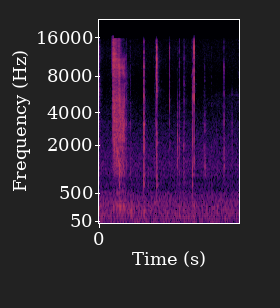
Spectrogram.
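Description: Handling noise from a handheld camera: a brief rustle just after the start, then a few light, sharp clicks and taps spread over the next second and a half.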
